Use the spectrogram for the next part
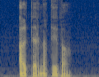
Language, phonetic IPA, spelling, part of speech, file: Polish, [ˌaltɛrnaˈtɨva], alternatywa, noun, Pl-alternatywa.ogg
